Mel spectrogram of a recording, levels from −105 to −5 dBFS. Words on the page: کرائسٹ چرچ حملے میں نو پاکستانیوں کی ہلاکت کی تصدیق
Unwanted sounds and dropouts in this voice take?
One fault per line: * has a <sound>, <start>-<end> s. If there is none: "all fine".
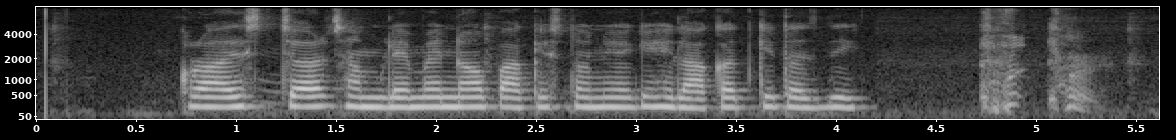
* has a throat clearing, 4.7-5.4 s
